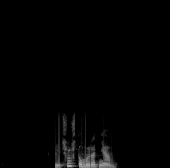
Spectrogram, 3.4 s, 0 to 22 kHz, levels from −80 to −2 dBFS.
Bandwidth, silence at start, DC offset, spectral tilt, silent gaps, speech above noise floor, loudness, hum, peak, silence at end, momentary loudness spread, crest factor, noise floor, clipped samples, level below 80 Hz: 7.6 kHz; 1.1 s; under 0.1%; -4.5 dB/octave; none; 51 dB; -36 LUFS; none; -20 dBFS; 1.1 s; 10 LU; 20 dB; -87 dBFS; under 0.1%; -72 dBFS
